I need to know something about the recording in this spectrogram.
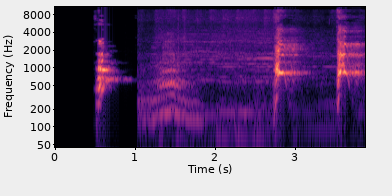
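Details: Pet dog giving one sharp bark, then a stretch of steady tonal background sound, followed by two more loud, abrupt barks close together near the end.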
